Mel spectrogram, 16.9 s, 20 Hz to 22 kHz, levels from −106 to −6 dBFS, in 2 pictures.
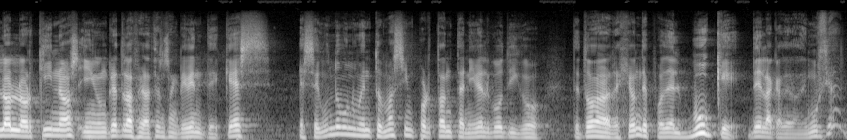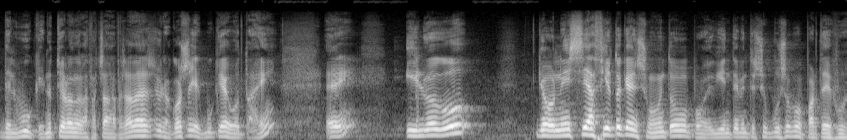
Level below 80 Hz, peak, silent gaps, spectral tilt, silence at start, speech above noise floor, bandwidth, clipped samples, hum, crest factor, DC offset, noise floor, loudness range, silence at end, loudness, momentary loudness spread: -54 dBFS; -2 dBFS; none; -6 dB/octave; 0 s; 33 dB; 14 kHz; under 0.1%; none; 18 dB; under 0.1%; -54 dBFS; 5 LU; 0 s; -22 LUFS; 12 LU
